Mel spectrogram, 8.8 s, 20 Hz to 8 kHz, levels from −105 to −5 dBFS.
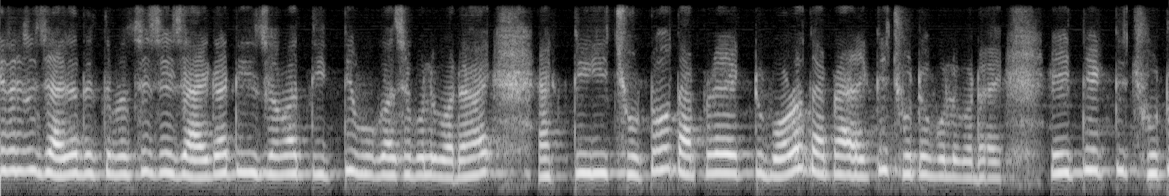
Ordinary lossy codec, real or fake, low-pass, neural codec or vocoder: none; fake; 7.2 kHz; vocoder, 22.05 kHz, 80 mel bands, HiFi-GAN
